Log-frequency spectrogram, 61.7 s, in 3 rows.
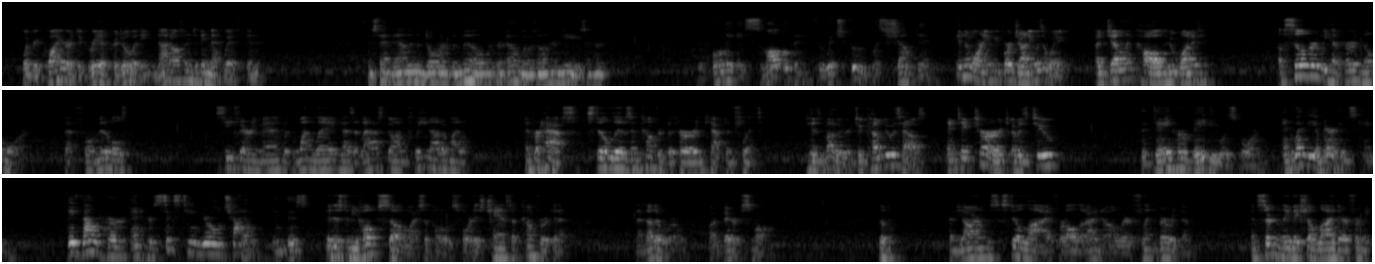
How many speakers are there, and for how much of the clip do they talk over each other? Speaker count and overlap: five, no overlap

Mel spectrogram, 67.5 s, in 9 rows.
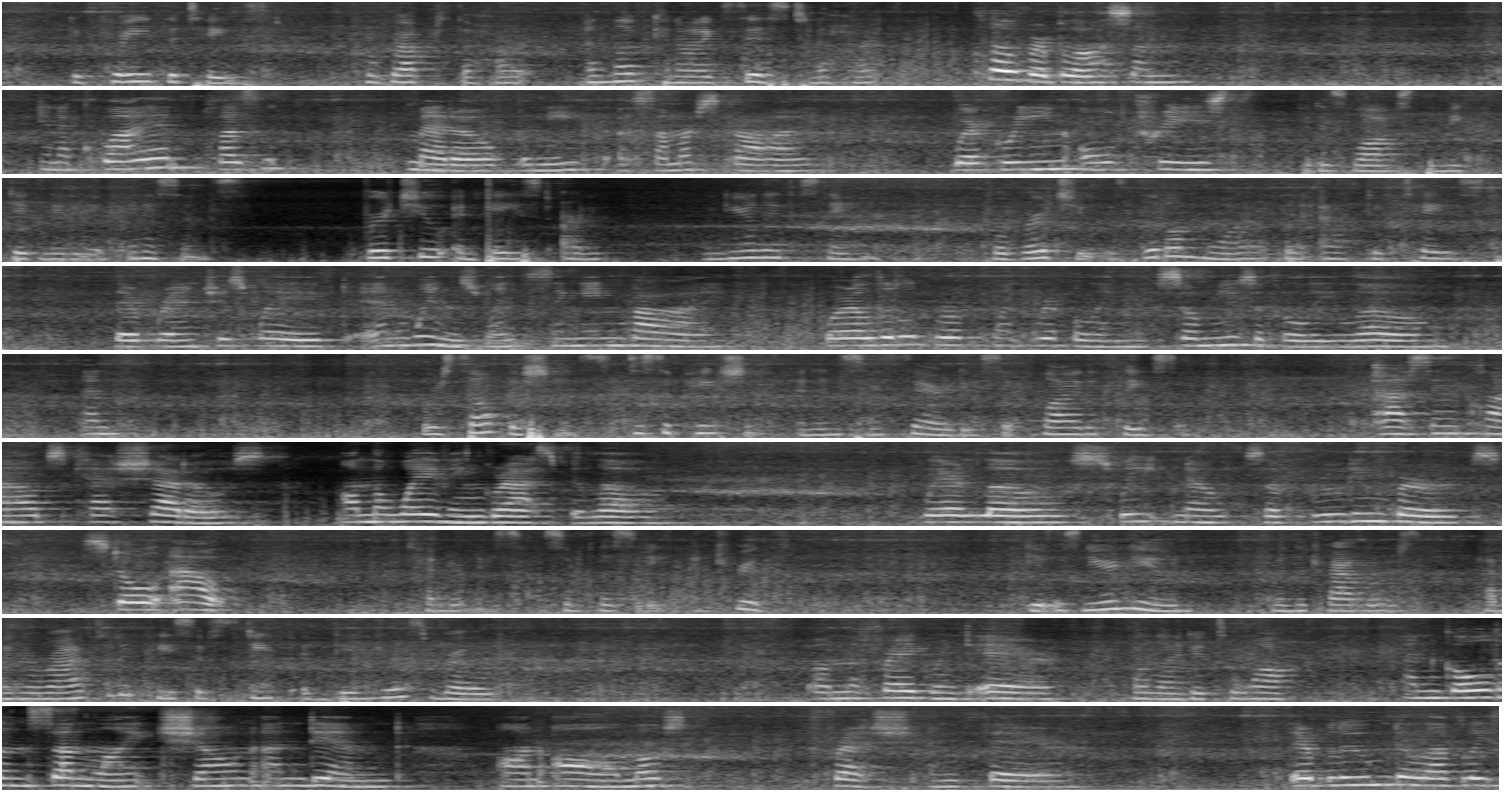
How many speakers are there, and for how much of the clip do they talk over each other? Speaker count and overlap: two, no overlap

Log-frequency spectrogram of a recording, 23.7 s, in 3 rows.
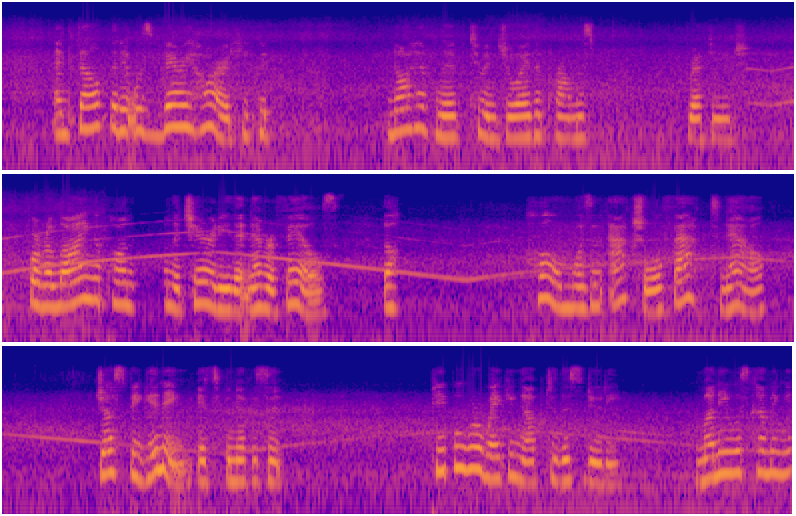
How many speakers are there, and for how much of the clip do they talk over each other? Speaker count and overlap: one, no overlap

